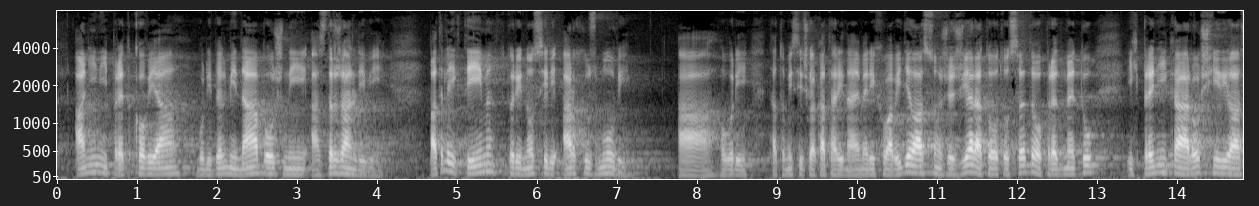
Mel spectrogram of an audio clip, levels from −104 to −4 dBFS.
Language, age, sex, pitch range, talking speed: Slovak, 30-49, male, 90-110 Hz, 125 wpm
